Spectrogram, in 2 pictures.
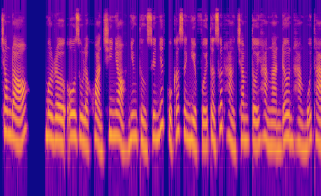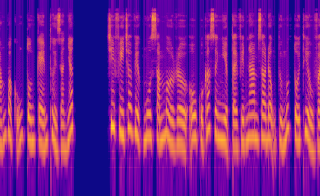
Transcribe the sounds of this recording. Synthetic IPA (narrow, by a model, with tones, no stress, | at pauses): t͡ɕɔ˧wŋ͡mɗɔ˨˦ | məː˨˩zəː˨˩ʔo˧zu˨˩laː˨˩xwaː˧˩nt͡ɕi˧ɲɔ˧˩ɲɨ˧ŋt̪ʰɨ˨˩əŋswi˧ənɲə˦˥t̚ku˧˩əkaː˦˥k̚zwa˧ŋ̟ŋi˨˩əp̚vəː˨˦jt̪ə˨˩nswt̚haː˨˩ŋt͡ɕa˧mt̪əː˨˦jɦaː˨˩ŋːaː˨˩nɗəː˧nɦaː˨˩ŋmo̰˧˥jt̪ʰaː˨˦ŋvaː˨˩kʊ̰˧˥ŋ͡mt̪o˨˦nkɛ˨˦mt̪ʰəː˨˩jzaː˧nɲə˦˥t̚ | t͡ɕi˧fi˨˦t͡ɕɔ˧vi˨˩ək̚mu˧əsa˨˦mːəː˨˩zəː˨˩ʔo˧ku˧˩əkaː˦˥k̚zwa˧ŋ̟ŋi˨˩əp̚t̪a̰ː˧˨jvi˨˩ət̚naː˧mzaː˧wɗə̰˧˨wŋ͡mt̪ɨ˨˩mɨ˦˥k̚t̪o˨˦jt̪ʰi˧˩əwva̰˨˩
